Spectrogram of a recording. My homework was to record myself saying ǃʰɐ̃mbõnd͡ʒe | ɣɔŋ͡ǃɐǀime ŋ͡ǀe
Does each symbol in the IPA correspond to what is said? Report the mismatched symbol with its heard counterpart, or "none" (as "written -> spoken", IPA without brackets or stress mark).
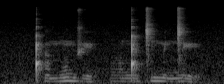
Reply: none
